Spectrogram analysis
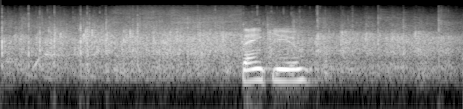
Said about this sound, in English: If you could give them a round of applause.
